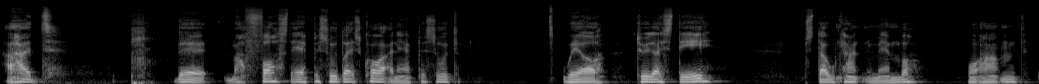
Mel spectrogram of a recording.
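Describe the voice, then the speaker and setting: In casual interview talk, a self-described loudmouth from Scotland, in his thirties, recounts his story with candor, bluntness, and lots of swearing. He speaks in a mid-range voice.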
